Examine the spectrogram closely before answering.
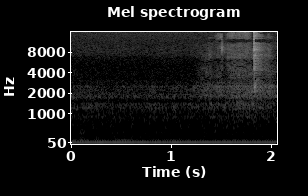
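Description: Near silence: room tone with a faint steady low hum, and two faint ticks near the end.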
